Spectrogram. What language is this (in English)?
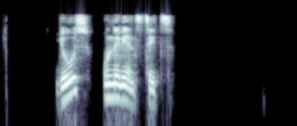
Latvian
